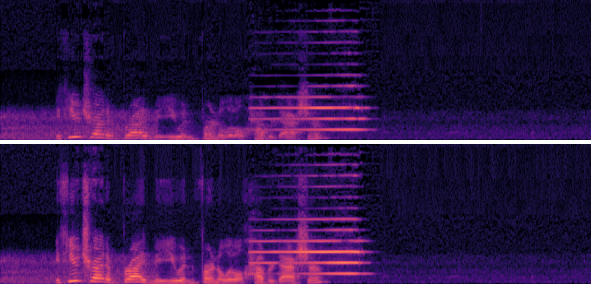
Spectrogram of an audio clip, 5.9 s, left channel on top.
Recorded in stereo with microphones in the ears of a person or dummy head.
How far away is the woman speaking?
About 0.7 m.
